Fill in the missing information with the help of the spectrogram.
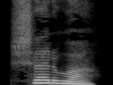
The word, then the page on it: ಸುರ್ವು: survu; Kannada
